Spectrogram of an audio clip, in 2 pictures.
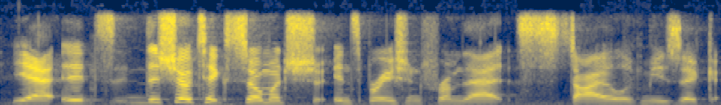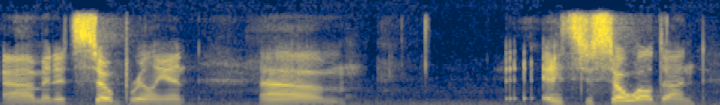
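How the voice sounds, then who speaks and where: A woman with an American accent has a plain, everyday voice, fairly low in pitch. She speaks at a fairly slow pace with ordinary pitch variation. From Massachusetts, US. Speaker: guest and site writer. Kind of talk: casual interview chat.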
